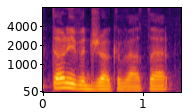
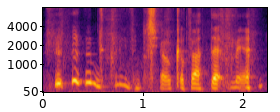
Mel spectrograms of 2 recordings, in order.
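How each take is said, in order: First: Said in the usual way. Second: Laughing through the words, high; real amused protest. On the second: Real, not acted. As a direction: chuckle while you say it. Reader reacts laughing.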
